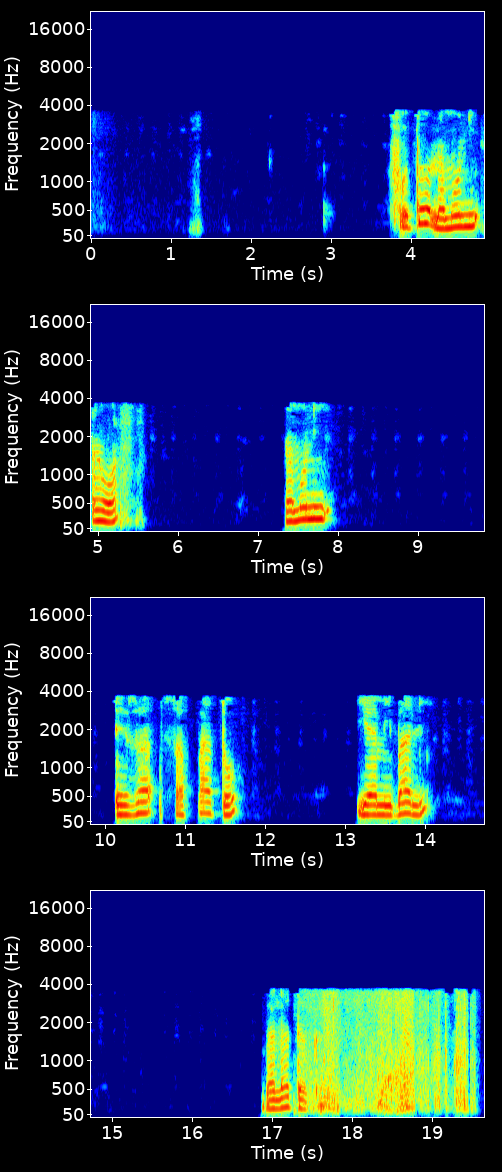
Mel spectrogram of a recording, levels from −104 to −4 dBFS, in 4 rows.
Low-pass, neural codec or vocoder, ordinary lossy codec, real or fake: 3.6 kHz; none; MP3, 32 kbps; real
